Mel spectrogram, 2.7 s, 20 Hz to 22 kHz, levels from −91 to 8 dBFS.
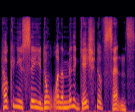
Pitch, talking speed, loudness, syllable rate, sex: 185 Hz, 245 wpm, -19 LUFS, 6.0 syllables/s, male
